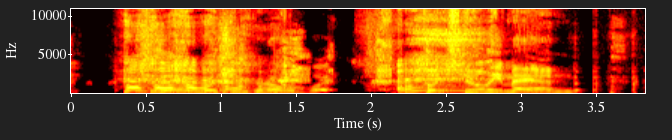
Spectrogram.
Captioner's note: laughing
